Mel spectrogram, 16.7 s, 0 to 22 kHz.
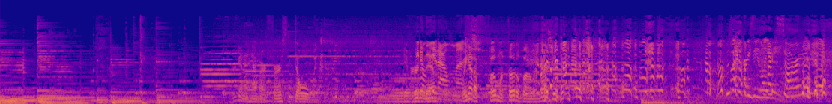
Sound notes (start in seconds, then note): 10.6 laughing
